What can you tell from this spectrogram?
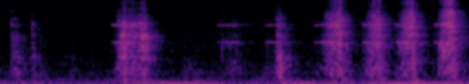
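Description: A run of short scraping or clicking strokes from hand work on the motorcycle's front fork. They begin about a second in and come faster toward the end, at about three a second.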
